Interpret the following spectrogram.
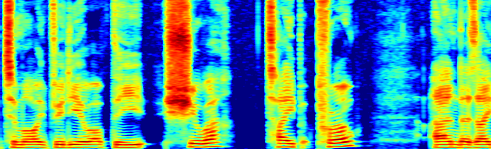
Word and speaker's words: Shuoer: I think it's pronounced Shuoer, not Shure.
